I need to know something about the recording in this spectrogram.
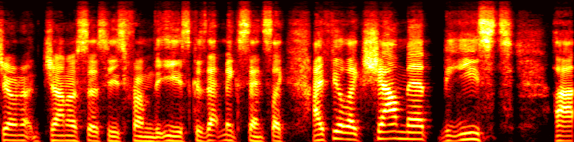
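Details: Adult male speaker; Normal conversational speech.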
